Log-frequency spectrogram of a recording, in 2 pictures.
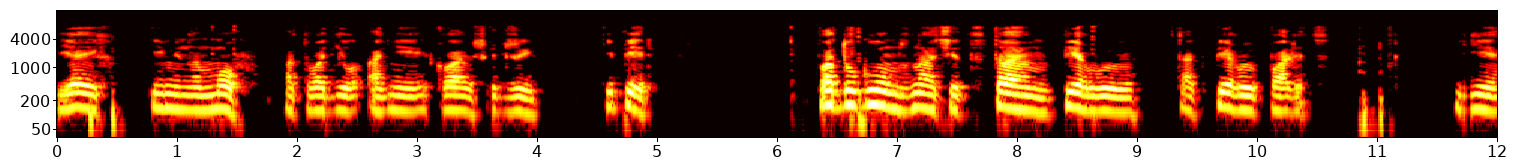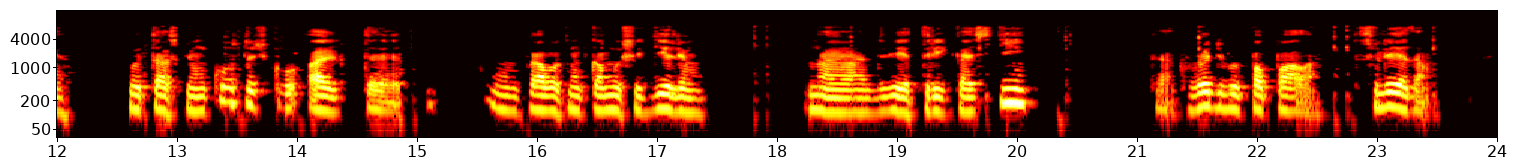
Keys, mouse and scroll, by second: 0.2 g, 2.4-3.7 middle drag, 3.7-4.8 scroll down 1, 4.8 scroll down 1, 4.9-6.2 middle drag, 10.9 e, 12.8 click, 13.3 click, 17.9 click, 18.6-19.7 middle drag, 20.4-21.7 middle drag, 22.7 click, 23.6-24.0 middle drag.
